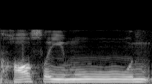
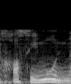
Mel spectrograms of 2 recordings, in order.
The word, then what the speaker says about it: خاصمون: كذلك ننبه إلى قوله تعالى خاصمون في الآية نفسها: بل هم قوم خاصمون. نفخم الخاء ونفخم الصاد ولا نضعف تفخيم الصاد، لا نقول خاصمون مثلا فتكون الصاد قريبة من السين، لا، هذا غير صحيح.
